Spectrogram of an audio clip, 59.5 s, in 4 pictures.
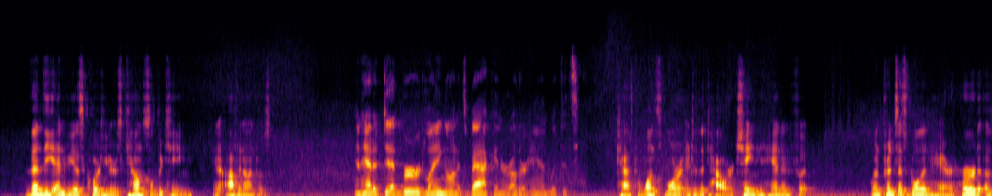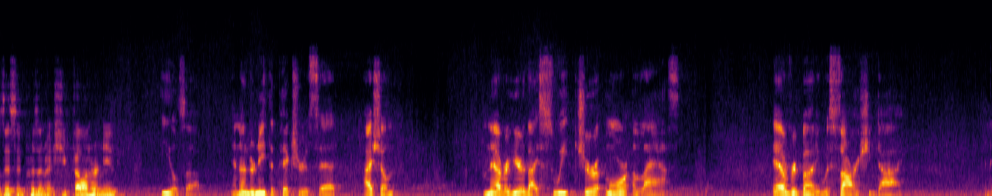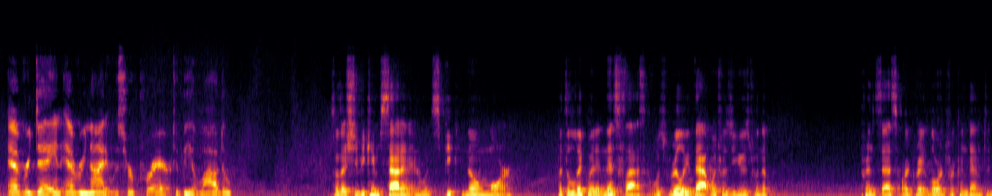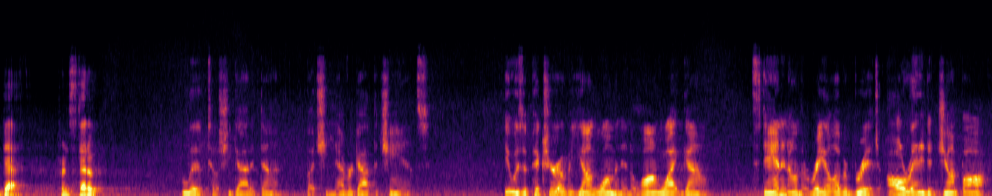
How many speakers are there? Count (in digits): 2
